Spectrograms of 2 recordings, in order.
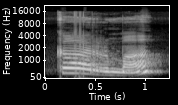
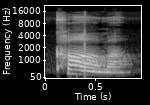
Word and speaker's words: karma: So in most cases, the R tends to be ignored. And instead of karma, which means action, a common pronunciation is kama, which basically means kama, desires.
